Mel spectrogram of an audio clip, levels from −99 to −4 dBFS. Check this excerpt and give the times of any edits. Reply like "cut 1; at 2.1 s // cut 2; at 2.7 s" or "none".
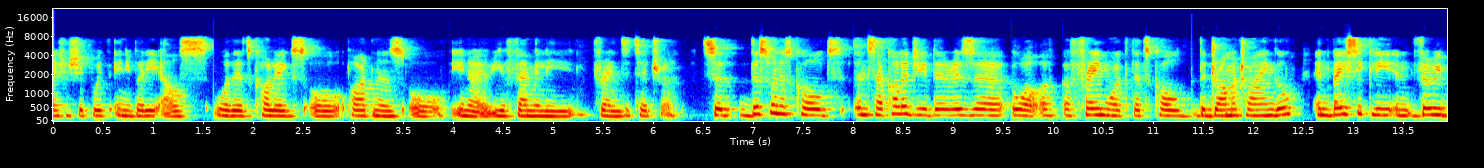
none

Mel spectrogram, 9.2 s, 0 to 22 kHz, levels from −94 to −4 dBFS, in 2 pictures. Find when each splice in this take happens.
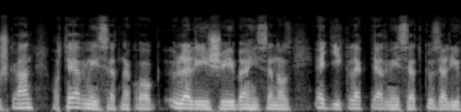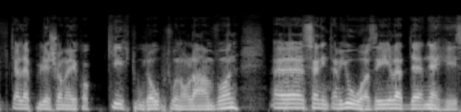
none

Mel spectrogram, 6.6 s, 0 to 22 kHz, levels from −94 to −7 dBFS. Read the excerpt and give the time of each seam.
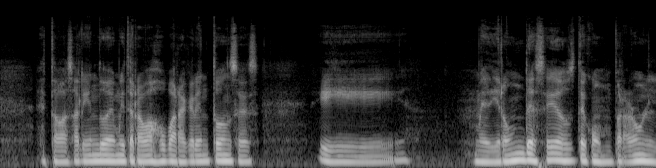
none

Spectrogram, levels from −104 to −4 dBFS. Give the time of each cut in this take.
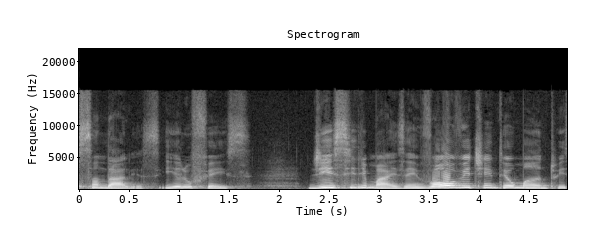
none

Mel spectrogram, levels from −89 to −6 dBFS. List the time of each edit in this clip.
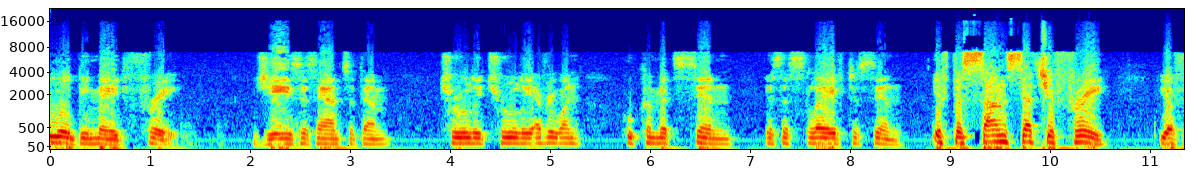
cut 1; at 4.8 s // cut 2; at 8.7 s

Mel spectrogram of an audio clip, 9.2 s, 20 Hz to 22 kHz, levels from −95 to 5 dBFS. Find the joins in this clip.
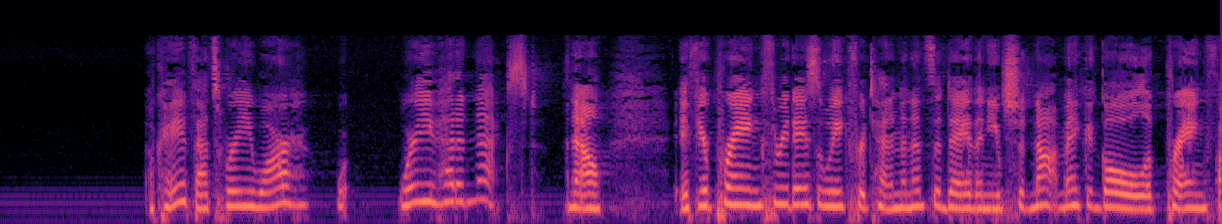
cut 1; at 4.2 s // cut 2; at 7.5 s

